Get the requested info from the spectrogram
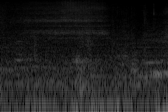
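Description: Quiet meeting-room background between speakers, with a soft hiss through the first second or so.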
